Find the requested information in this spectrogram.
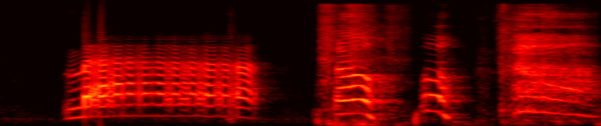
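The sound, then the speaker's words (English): A person does a loud, quavering sheep bleat, a wavering 'baa' held for about a second, then follows with a few shorter, breathy vocal bursts. “Baa black sheep.”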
